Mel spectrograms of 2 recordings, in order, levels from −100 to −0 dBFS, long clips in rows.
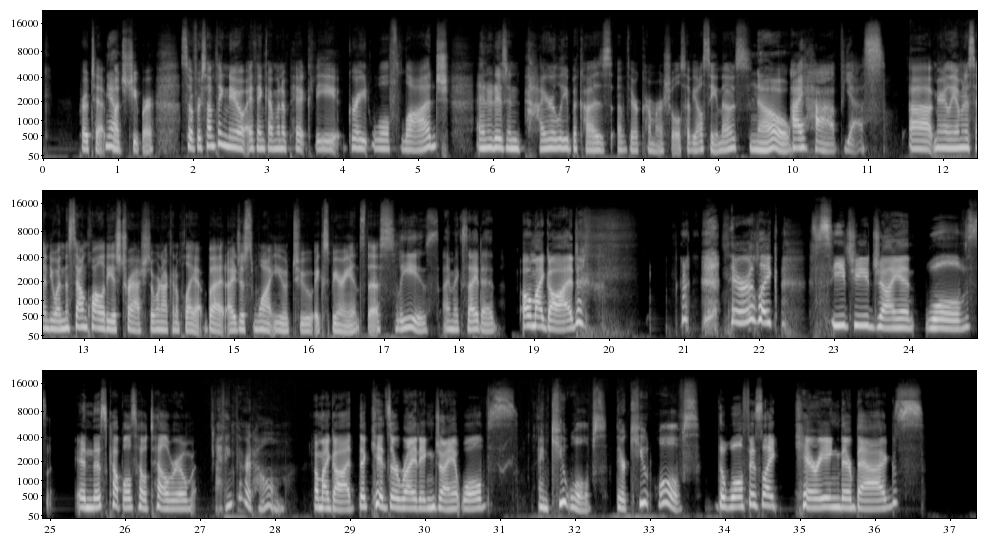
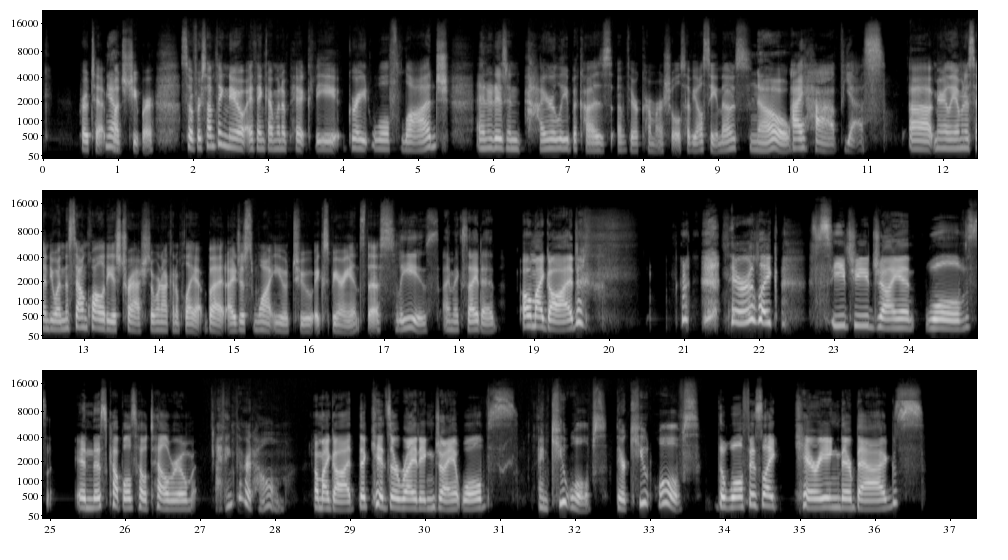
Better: first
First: none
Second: thin; very; fading below 400 Hz

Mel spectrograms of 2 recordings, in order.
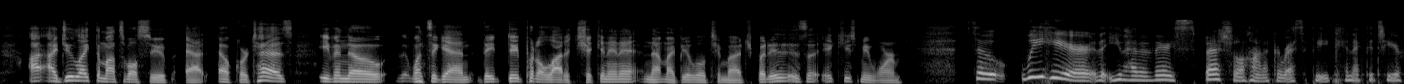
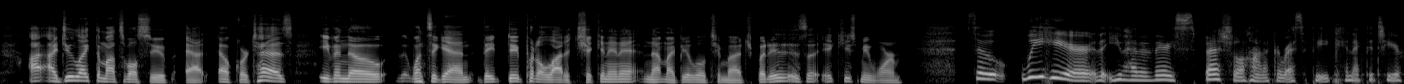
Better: second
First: garbled, watery; slightly; nothing above 8 kHz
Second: none

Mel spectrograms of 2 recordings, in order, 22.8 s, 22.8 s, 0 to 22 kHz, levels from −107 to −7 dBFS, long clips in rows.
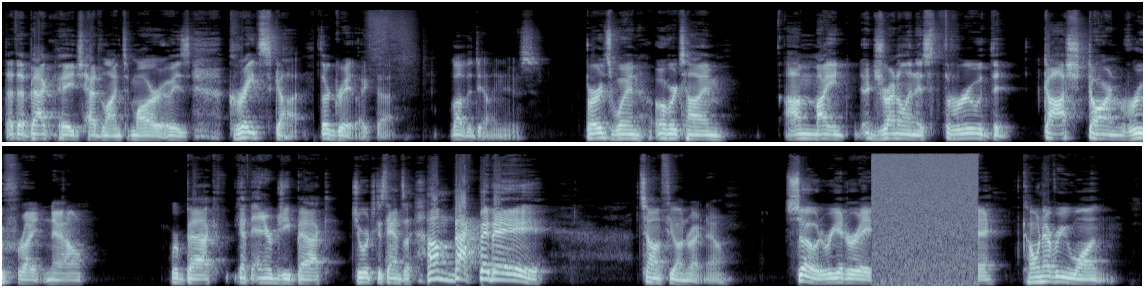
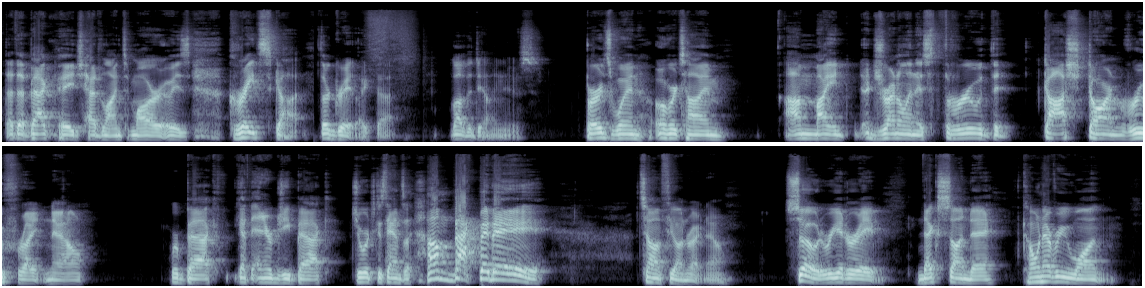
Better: second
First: audio cutting out; filled with static; at 20 s for 1 s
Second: none

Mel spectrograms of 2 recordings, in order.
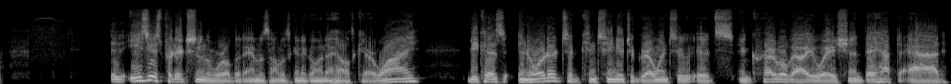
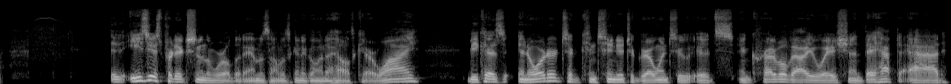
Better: second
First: distortion; slight; 7% of the sound clipped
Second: none

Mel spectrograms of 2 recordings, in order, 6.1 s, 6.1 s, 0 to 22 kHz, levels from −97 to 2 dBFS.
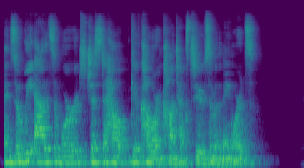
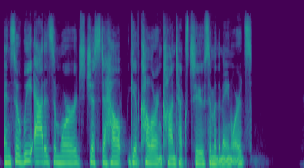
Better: second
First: room echo; slight; dies away in 0.4 s // off-mic speech; far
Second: none

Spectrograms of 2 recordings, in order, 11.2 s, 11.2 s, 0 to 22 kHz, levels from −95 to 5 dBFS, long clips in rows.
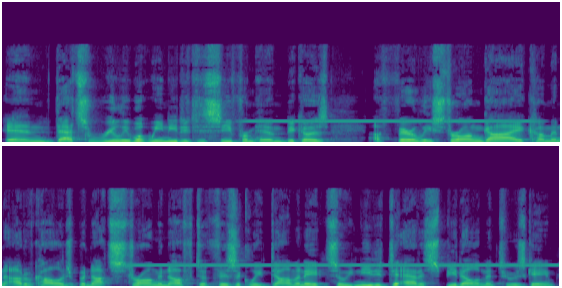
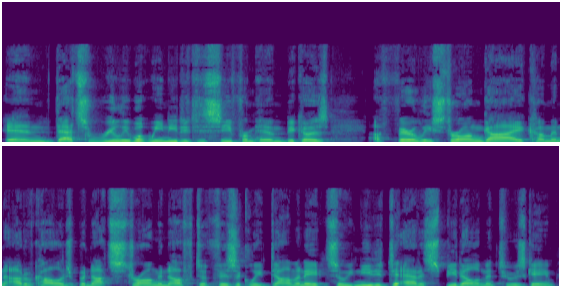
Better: second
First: high-pitched whine; noticeable; from 2.5 to 5.5 s and from 7 s on; 3.5 kHz, 15 dB below the speech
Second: none

